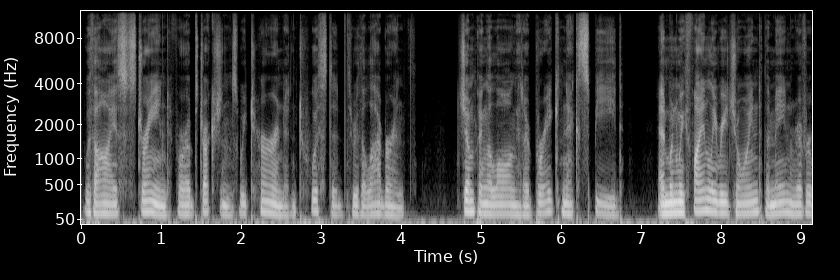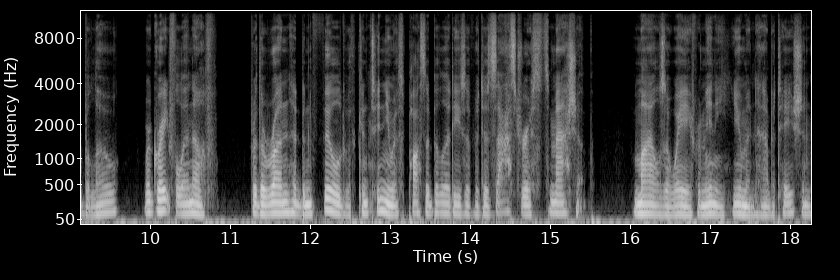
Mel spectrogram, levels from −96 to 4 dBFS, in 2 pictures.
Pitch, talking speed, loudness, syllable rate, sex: 110 Hz, 165 wpm, -21 LUFS, 5.4 syllables/s, male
